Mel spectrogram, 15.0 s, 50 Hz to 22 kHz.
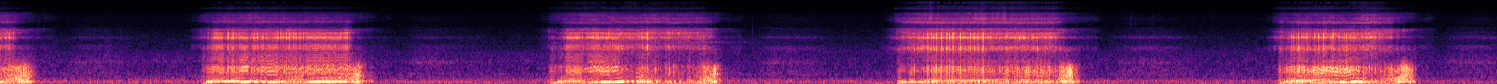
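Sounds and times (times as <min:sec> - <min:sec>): person snoring: 0:00.0 - 0:00.4, 0:02.0 - 0:03.8, 0:05.5 - 0:07.3, 0:08.9 - 0:10.8, 0:12.8 - 0:14.2.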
